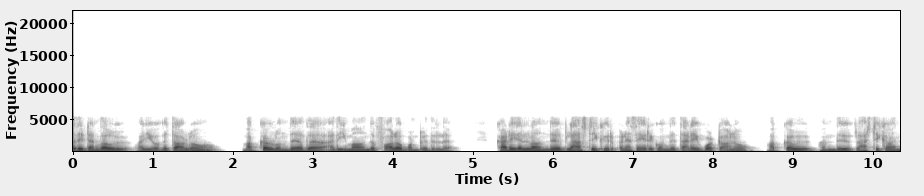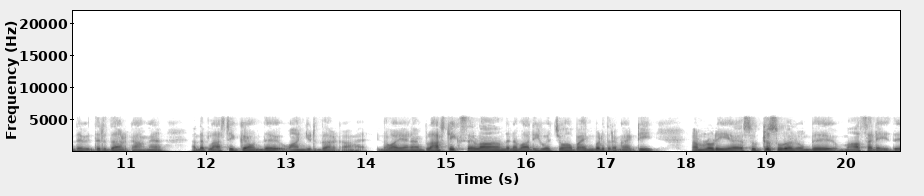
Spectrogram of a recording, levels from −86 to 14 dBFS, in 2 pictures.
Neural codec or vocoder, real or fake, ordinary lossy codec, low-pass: codec, 24 kHz, 0.9 kbps, WavTokenizer, small release; fake; none; 5.4 kHz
